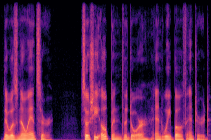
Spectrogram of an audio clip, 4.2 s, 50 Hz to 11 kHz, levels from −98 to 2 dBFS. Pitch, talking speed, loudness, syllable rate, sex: 110 Hz, 185 wpm, -19 LUFS, 5.5 syllables/s, male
